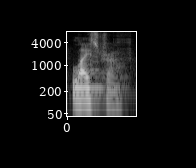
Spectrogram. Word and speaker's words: Lystra: Lystra.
